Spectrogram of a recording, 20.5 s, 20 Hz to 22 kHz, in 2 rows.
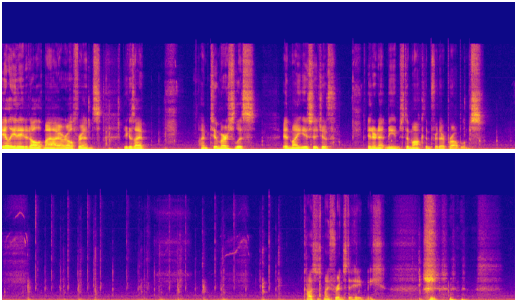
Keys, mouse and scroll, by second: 1.4 shift+middle click, 2.7-7.1 drag, 7.1 shift+middle click, 7.8-9.3 shift+drag, 9.9-11.0 drag, 11.0-16.3 ctrl+middle drag, 16.3 f, 17.2 f, 17.7-20.5 drag.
